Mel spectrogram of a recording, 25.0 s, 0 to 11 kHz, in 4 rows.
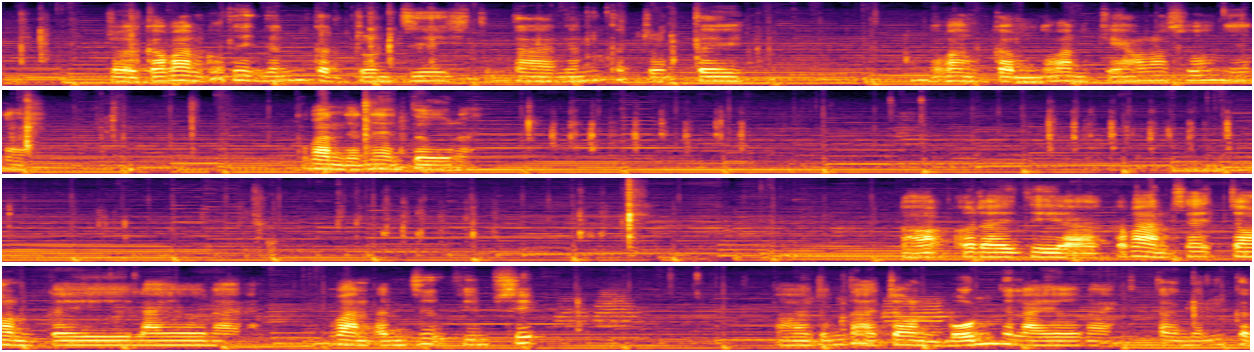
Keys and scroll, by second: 1.8 ctrl+j, 3.1 ctrl+t, 8.0 Return.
